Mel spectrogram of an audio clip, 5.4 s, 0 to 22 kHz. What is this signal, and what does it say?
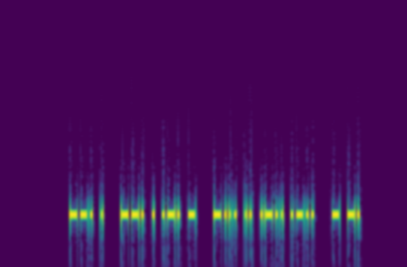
Morse code, heard as a keyed tone, about 34 wpm, 700 Hz. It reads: GE GERT BILL TN
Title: K1USN SST QSO Practice - 35wpm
